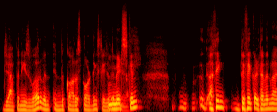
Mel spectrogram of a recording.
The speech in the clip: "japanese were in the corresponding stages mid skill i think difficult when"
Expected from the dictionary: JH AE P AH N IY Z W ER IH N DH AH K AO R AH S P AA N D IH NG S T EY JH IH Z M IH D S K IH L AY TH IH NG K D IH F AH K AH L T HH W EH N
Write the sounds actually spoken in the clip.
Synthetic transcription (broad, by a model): JH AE P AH N IY Z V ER IH N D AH K AO R AH S P AA N D IH NG S T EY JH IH M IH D S K IH L AY T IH NG K D IH F AH K AH L T HH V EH N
